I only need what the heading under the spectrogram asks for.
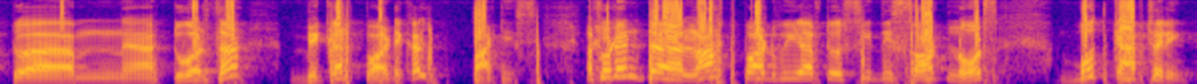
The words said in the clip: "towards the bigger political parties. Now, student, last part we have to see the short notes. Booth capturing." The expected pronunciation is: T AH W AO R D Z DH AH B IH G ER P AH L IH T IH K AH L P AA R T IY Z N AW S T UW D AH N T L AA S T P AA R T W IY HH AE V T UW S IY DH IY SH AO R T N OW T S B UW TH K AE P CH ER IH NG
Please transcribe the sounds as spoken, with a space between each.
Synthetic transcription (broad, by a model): T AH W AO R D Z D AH B IH G ER P AH L IH T IH K AH L P AA R T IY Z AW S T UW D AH N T L AA S T P AA R T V IY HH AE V T UW S IY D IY S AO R T N OW T S B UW T K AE P CH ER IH NG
